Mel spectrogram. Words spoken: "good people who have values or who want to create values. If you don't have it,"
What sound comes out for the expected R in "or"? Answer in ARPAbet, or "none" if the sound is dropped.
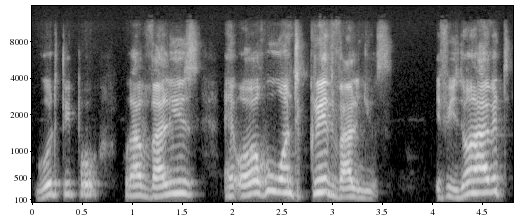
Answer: L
